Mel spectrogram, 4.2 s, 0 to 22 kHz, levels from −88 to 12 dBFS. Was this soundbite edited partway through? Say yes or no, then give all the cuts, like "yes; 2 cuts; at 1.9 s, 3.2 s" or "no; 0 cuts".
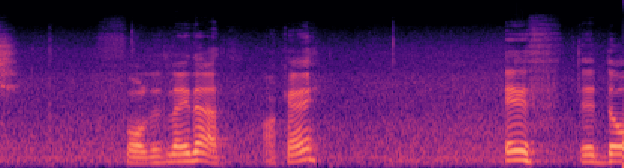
no; 0 cuts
